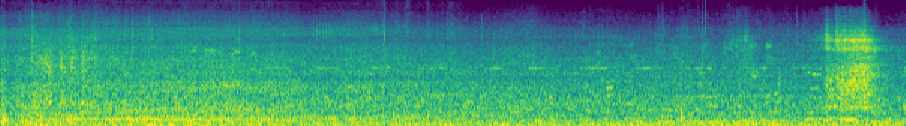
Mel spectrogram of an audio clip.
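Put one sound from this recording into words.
A small car pulls away and drives off across asphalt.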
